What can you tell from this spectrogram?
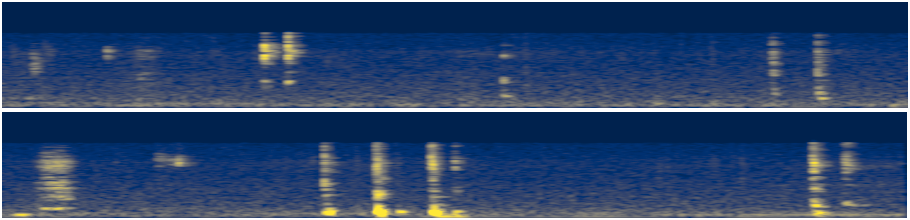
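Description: Faint, sparse clicks of a computer keyboard and mouse, a few at a time with pauses between, with a small cluster about five seconds in.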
